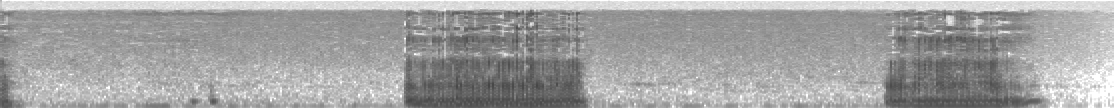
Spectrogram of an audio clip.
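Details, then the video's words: Heavy snoring from a sleeping pug: two loud, grating snore bursts of about a second each, roughly two and a half seconds apart, with a few faint clicks and quiet breathing in between. "퍼그는 코골이가 심해요"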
